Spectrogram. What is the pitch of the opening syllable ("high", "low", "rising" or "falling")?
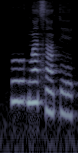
high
